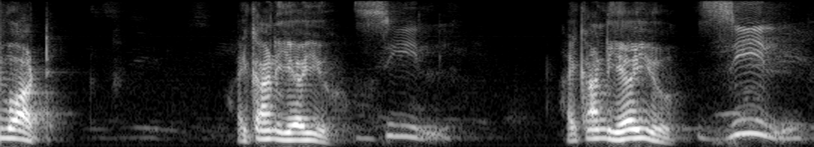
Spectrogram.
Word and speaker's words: Zeal: ज़ील, I can't hear you. ज़ील, No, L, God, and Z. Z L. Who is with God? तो परमेश्वर के साथ Who is कौन with है? God? ज़ील।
